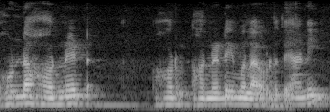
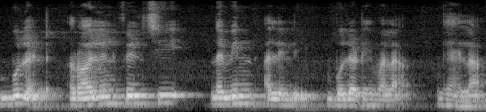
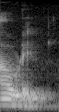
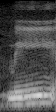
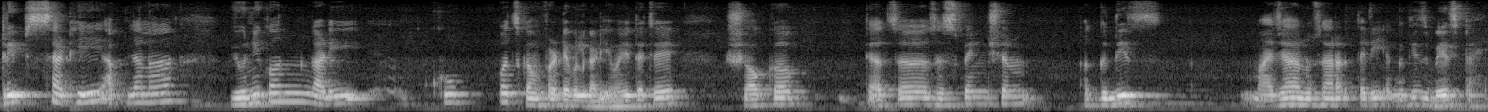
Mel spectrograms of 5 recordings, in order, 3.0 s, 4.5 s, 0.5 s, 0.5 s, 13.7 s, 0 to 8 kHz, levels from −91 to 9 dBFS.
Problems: constant background noise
